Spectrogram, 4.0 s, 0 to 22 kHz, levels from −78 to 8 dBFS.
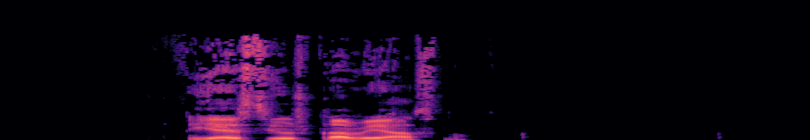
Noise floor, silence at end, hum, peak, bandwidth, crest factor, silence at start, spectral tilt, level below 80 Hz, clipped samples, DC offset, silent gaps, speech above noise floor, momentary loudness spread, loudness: under -90 dBFS; 1.75 s; none; -2 dBFS; 17 kHz; 22 dB; 0.95 s; -3.5 dB/octave; -62 dBFS; under 0.1%; under 0.1%; none; over 71 dB; 14 LU; -18 LUFS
